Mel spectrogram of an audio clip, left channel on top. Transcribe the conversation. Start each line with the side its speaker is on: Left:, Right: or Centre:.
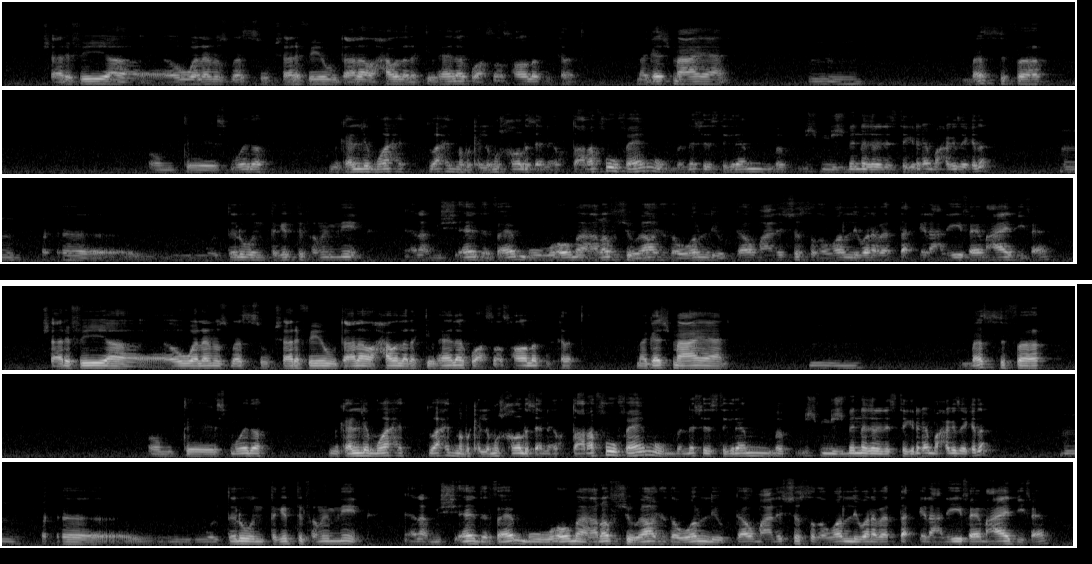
Right: مش عارف ايه آه، هو لانوس بس ومش عارف ايه وتعالى واحاول اركبها لك واصقصها لك والكلام ما جاش معايا يعني
Left: امم
Right: بس ف قمت اسمه ايه ده مكلم واحد واحد ما بكلموش خالص انا كنت اعرفه فاهم ومبلش الانستجرام مش مش بينا غير الانستجرام او حاجه زي كده
Left: امم
Right: أه وقلت له انت جبت الفاميه منين انا مش قادر فاهم وهو ما يعرفش
Left: امم
Right: ويقعد يدور لي وبتاع ومعلش اصل ادور لي وانا بتقل عليه فاهم عادي فاهم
